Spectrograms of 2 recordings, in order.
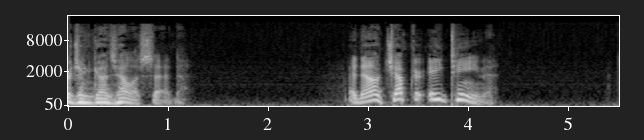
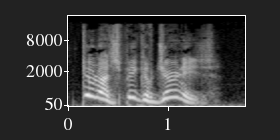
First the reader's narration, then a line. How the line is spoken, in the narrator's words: Don Diego cried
